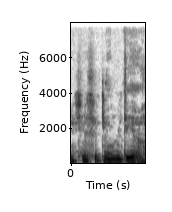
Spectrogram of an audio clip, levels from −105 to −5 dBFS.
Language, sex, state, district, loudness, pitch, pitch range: Hindi, male, Bihar, Araria, -13 LUFS, 140 Hz, 135-155 Hz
